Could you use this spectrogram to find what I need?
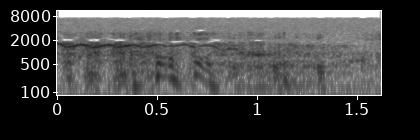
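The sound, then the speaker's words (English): A horse, Malachi, a deep chestnut with a black mane standing 17 hands and weighing 1,200 pounds, whinnies: a loud, wavering neigh that rises and falls in pitch for about a second and a half, heard on its own with no talking. “He's saying hello to you, Stevie.”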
